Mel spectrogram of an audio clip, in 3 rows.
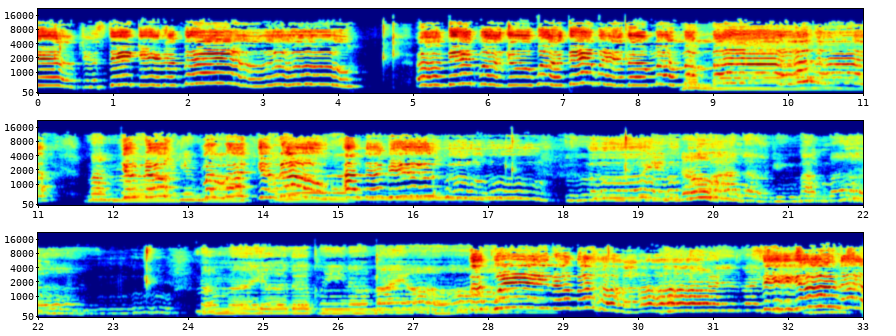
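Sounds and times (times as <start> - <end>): short sharp clicks: 4.6 - 5.0
boy singing a cappella: 5.1 - 33.0.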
